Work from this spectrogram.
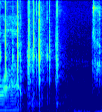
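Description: Keys typed on a Redragon Eisa Max gaming keyboard, a quick cluster of clacky, sharp strikes close up, followed by a brief pause and one last soft tap.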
